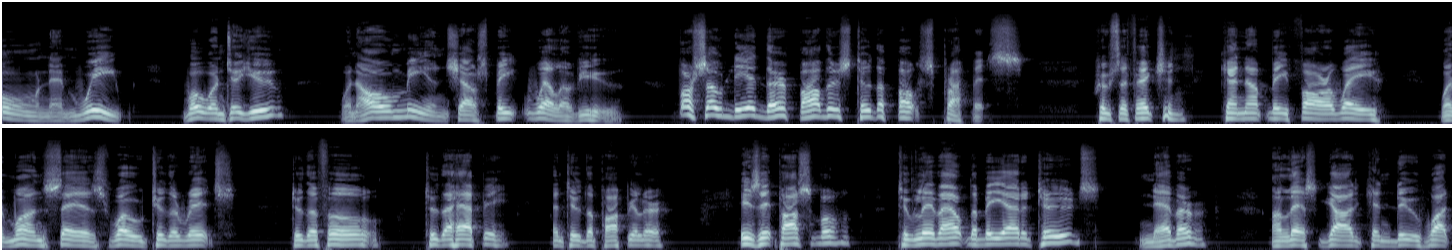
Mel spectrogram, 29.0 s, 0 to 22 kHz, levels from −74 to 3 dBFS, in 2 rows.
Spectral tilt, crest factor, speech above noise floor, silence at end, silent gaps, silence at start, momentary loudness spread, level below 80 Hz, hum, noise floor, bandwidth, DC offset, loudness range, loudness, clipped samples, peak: -5 dB/octave; 18 dB; 49 dB; 0.05 s; none; 0 s; 13 LU; -56 dBFS; none; -67 dBFS; 14.5 kHz; under 0.1%; 3 LU; -18 LUFS; under 0.1%; -2 dBFS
